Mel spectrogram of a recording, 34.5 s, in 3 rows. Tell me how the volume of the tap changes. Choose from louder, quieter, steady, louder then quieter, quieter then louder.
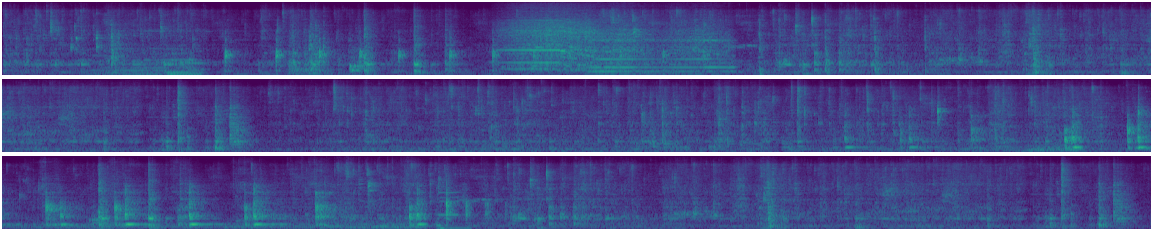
steady.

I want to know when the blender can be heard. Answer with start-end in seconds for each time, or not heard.
4.9-7.3.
